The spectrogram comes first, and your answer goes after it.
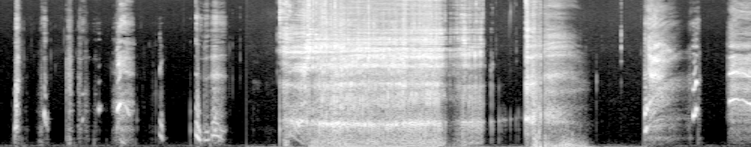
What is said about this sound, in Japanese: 笑いすぎてゲップ出ちゃった。うわ、くっせ。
